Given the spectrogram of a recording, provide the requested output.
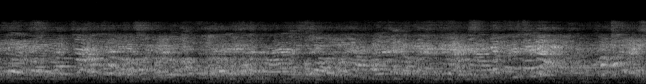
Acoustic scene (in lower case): crowded indoor space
